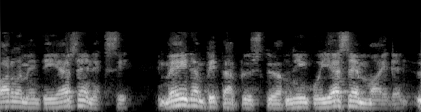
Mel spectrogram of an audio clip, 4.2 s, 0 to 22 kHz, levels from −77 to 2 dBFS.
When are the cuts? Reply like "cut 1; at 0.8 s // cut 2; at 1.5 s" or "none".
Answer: cut 1; at 1.6 s // cut 2; at 2.8 s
